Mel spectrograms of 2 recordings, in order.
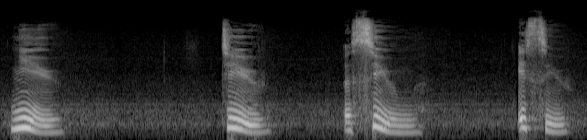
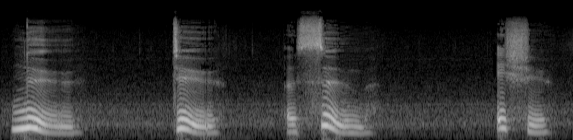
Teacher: Another difference would be y dropping in the American model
